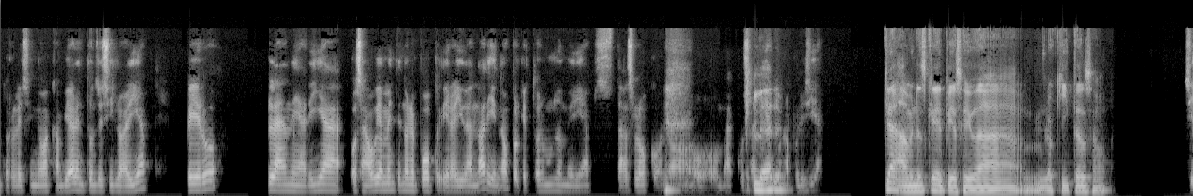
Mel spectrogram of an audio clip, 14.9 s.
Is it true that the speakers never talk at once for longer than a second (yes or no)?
yes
